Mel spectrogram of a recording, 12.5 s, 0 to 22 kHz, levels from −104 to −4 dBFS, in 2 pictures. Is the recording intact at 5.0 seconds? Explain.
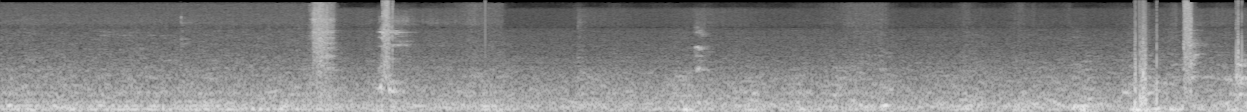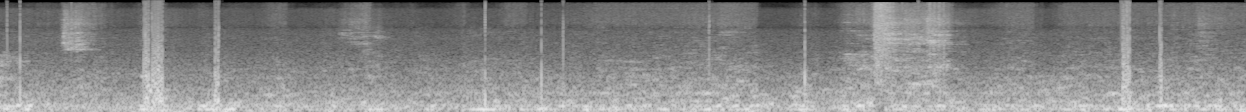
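Yes, at 5.0 seconds the speech runs on intact, with no dropout, click, distortion or other fault to be heard there.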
